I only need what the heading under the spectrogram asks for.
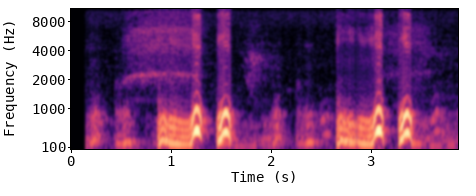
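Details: Owl giving dog-like "woof woof" calls: low, harmonic, barking notes with two loud rising, upslurred hoots in a pair near the middle and another pair near the end, separated by softer grunting notes.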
